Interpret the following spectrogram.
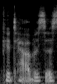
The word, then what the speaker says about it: Katabasis: I remember when everyone was really excited for Catabasis and then RF Kuang did one interview where she said catabsis and everyone panicked. So, um I know that either way I'm not pronouncing it correctly, but um catabsis is how we're going to say it now.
